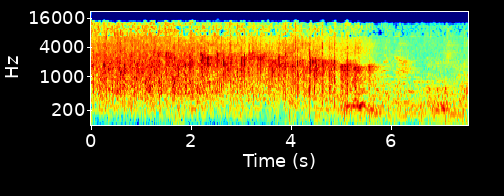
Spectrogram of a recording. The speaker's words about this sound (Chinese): 现在让我们用最热烈的掌声恭请我们尊敬的卢军宏台长。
